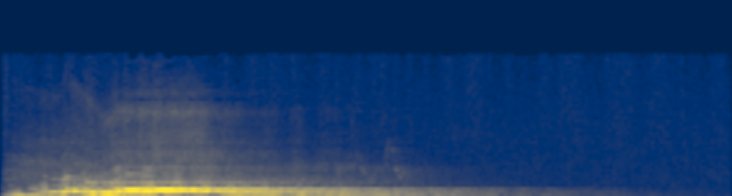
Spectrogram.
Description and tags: A synthesised flute sample - really an attempt to emulate the fantastic native flute samples by freesounder kerri. Of course these synth versions do not compare to kerri's beautiful sounds but do come quite close to a realistic flute sound. The hard parts were getting the vibrato right and mixing a realistic amount of the flute's characteristic " breathiness". From my Emulated instruments sample pack.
